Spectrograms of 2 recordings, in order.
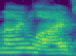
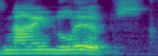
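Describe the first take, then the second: First: 'Lives' is said with the vowel of 'dives'. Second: 'Lives' is said with the vowel of 'gives'. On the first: A cat has nine separate lifetimes. The speaker calls it wrong. "It's not nine lives" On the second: Something is alive and present. The speaker calls it right. "The cat represents power, which lives"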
